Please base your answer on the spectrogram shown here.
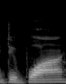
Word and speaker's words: Du Bois: Du Bois, someone who, a lot of you may see Du Bois, you see the name, it's Du Bois, that's the way his family pronounced it.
